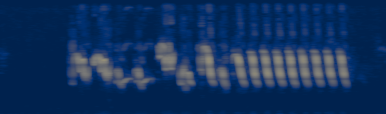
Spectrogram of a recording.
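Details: Yellow-fronted canary singing in training audio for cage birds. The phrase starts with wavering, slurred notes, then breaks into a quick, metronome-like trill of about a dozen high chirps.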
